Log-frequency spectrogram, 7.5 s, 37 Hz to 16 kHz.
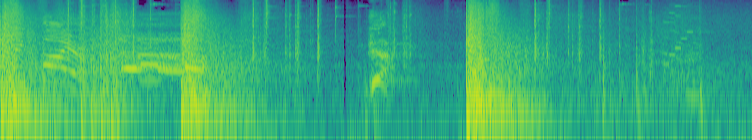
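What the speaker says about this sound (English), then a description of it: "Suppressing fire!" Bursts of suppressing gunfire in Metal Gear Solid 4, loud rapid volleys that come in several waves, mixed with shouted voices and battlefield noise.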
